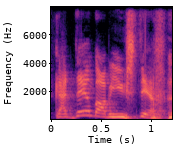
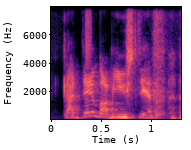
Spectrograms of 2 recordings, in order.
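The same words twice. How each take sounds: First: High put-on voice of a wrestler through laughter; amused retelling of Sasuke's gripe; imitating Sasuke. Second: High, lightly put-on Japanese wrestler's voice; a hint of an accented complaint; mock wrestler griping mid-match; imitating Sasuke. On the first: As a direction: squeak it out like the Japanese wrestler. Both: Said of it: "I can do ... this voice".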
